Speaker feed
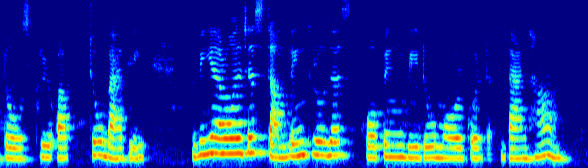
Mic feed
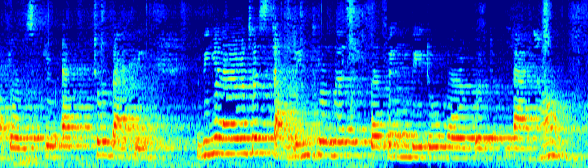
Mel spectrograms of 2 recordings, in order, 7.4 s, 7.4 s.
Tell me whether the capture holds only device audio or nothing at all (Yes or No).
Yes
